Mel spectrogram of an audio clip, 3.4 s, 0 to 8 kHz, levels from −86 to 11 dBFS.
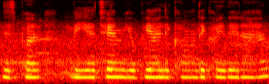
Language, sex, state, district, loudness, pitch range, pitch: Hindi, female, Uttar Pradesh, Etah, -19 LUFS, 250-255 Hz, 250 Hz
